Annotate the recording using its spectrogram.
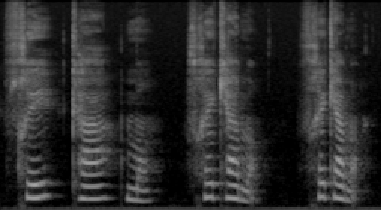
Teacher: quand nous avons la combinaison e mm à l'intérieur d'un mot il n'y a pas de voyelle nasale · Ici, c'est un adverbe qui se termine par EMM, ENT et généralement, ces adverbes-là se prononcent amant. Le E se prononce A, amant. Ce mot se prononce donc fréquemment, fréquemment, fréquemment.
